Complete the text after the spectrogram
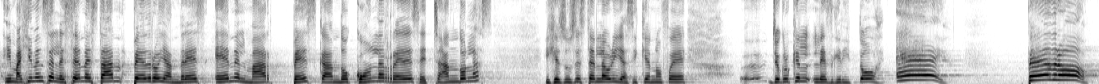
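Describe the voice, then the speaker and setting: A woman pastor's high voice carries a big-room sound as she delivers her sermon. Lively throughout, she asks the congregation questions and brings the scenes she tells to life by acting them out.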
